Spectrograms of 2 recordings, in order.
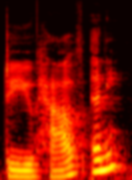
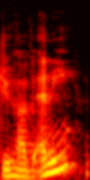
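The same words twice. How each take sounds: First: The stress falls on the word have. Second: The stress falls on the word any. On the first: "The typical stress pattern is to stress the verb" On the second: "I don't want to stress just on any"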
